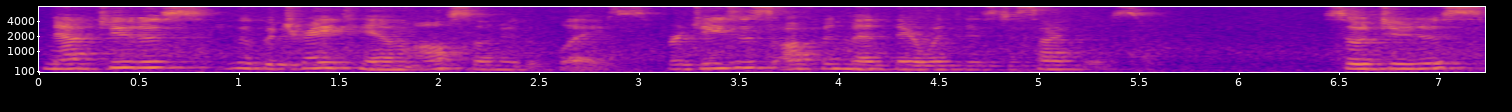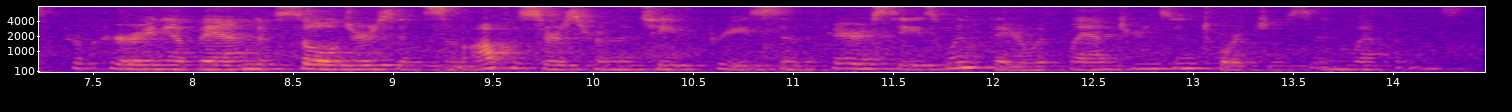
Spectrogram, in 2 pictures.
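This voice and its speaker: A woman's voice: medium pitch, normal speed. A woman reading scripture aloud in a solemn style at a church service. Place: large indoor church space. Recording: roomy, noisy, distant church recording.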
